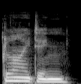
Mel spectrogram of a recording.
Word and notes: gliding: British English

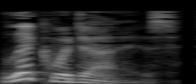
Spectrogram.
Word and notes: liquidise: British English

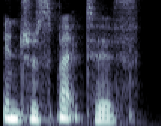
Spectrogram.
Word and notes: introspective: British English

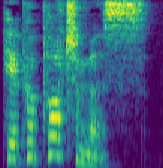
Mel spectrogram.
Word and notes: hippopotamus: British English

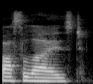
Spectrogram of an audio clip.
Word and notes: fossilized: American English

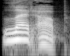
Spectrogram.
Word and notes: letup: British English

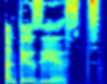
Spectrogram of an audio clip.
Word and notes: enthusiasts: British English

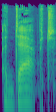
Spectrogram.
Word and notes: adapt: American English

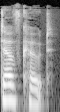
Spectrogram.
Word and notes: dovecote: American English

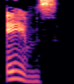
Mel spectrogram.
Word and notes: aims: British English

